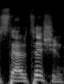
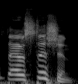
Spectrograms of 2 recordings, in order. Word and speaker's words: statistician: You're not a statician, correct?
